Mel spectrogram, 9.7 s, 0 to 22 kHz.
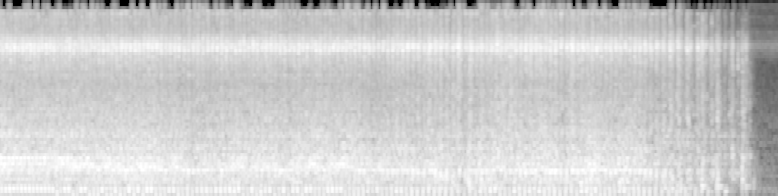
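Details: Rebuilt Briggs & Stratton 17.5HP engine in Yard Machines lawn tractor, after bypassing kill-switch wires on magneto lead, no belt pulley: lumpy, irregular firing with occasional pops before dying; owner suspects not enough fuel, carburetor solenoid possibly blocking passage.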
